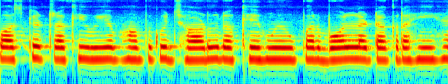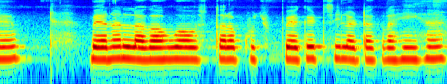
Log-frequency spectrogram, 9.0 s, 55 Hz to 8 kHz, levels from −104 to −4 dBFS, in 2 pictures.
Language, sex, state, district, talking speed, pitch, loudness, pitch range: Hindi, female, Chhattisgarh, Sukma, 175 wpm, 240 Hz, -16 LUFS, 235-245 Hz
